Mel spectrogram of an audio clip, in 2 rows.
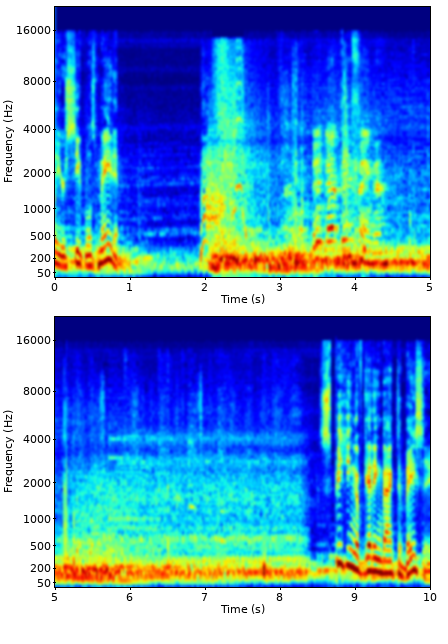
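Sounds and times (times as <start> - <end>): low rumbling drone: 0.0 - 9.0.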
